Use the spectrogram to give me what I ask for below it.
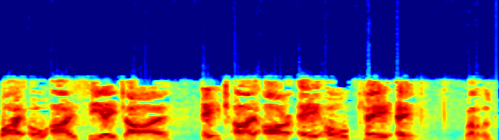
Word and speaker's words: Yoichi Hiraoka: Well, one of the names in the tests was spelled Yoichi Hiraoka. It was spelled Yoichi-Hiraoka. Well, it was pronounced by many taking that announcer's test as Yoichi Hirokawa or Yoichi Hiroike, and a great many other variations, all of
